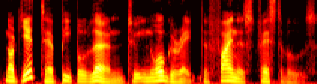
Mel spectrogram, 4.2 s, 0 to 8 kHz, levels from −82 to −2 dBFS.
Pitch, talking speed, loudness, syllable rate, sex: 115 Hz, 140 wpm, -20 LUFS, 4.8 syllables/s, male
